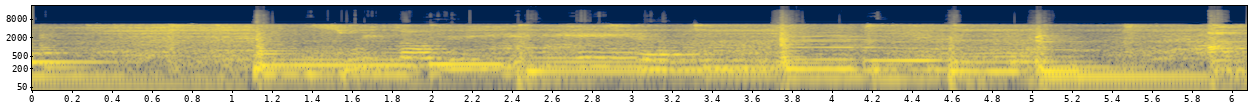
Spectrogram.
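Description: A live blues band playing, with a stepping electric bass line and drum kit hits under an amplified harmonica that is cupped against a microphone.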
